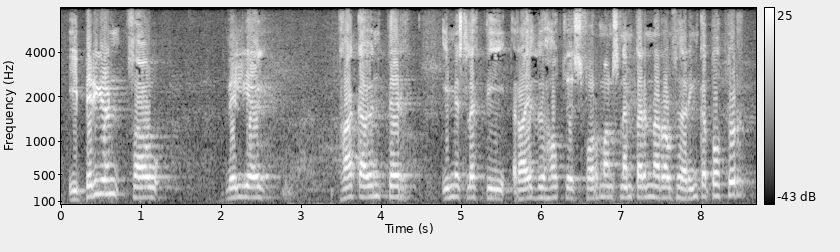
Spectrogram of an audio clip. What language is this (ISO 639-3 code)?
isl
